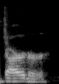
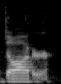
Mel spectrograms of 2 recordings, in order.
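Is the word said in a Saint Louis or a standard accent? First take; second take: Saint Louis; standard. First: It is said with a Saint Louis 'ar' sound. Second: It is said with a standard 'aw' sound. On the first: "I was my dad's darter" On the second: "instead of daughter"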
